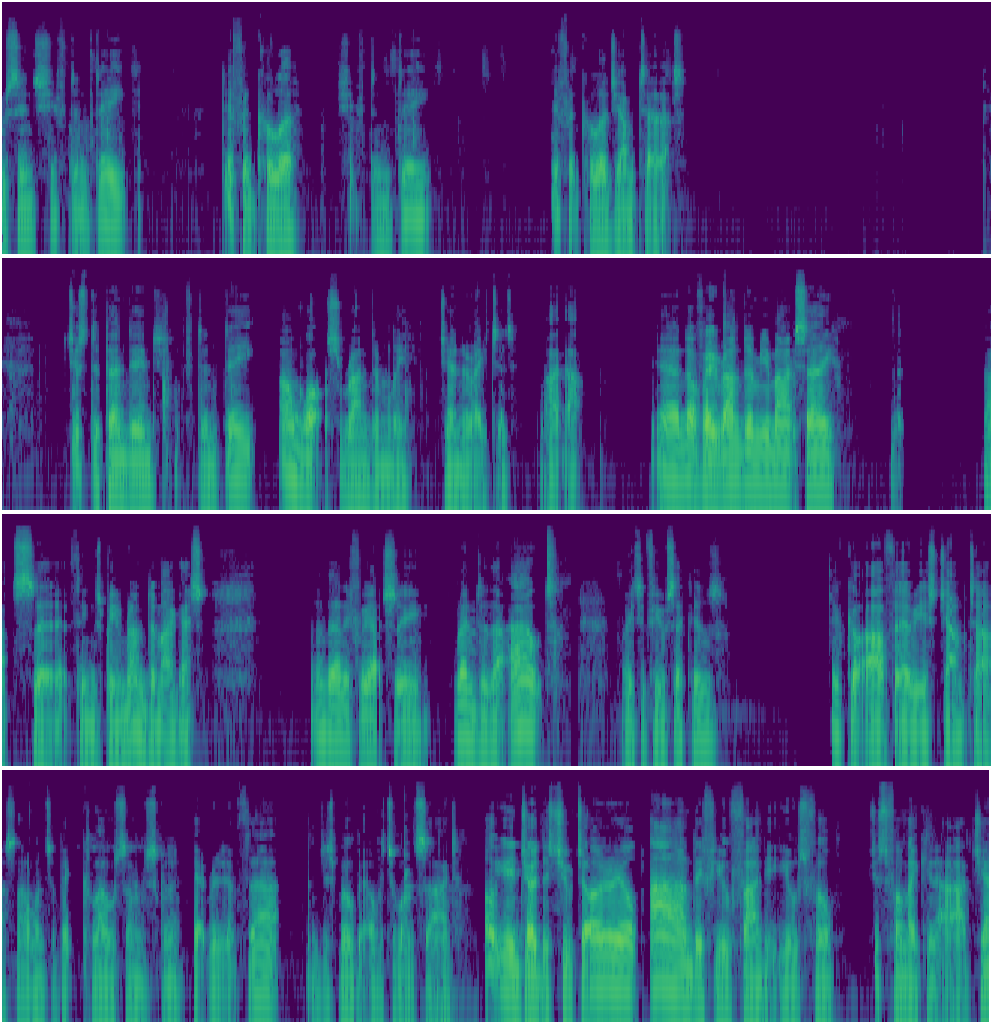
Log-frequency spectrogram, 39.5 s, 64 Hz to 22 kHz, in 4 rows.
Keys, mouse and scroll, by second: 0.9 d, 2.7 click, 3.9 d, 5.7 click, 10.7 click, 12.0 d, 12.5 click, 13.0 click, 13.6 click, 14.4 d, 14.5-16.3 drag, 16.3 middle click, 17.1 0, 18.8 0, 19.7 scroll down 2, 20.3-20.9 scroll down 1, 20.9-21.7 scroll down 5, 23.9-24.5 scroll down 1, 24.2 F12, 24.6-25.4 scroll, 28.9-29.9 scroll down 3, 29.9 click, 31.6 Escape, 32.2 click, 34.9 middle click, 36.6-37.1 scroll, 37.1 middle click.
